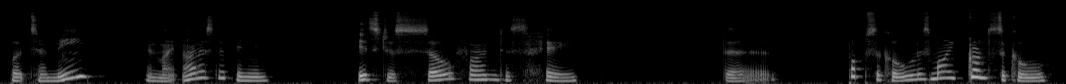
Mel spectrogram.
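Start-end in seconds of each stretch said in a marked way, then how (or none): 7.2-10.4 weird, wonky put-on British accent. Saying a dragon's nickname just for fun: weird british accent. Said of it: "in a weird British accent".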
